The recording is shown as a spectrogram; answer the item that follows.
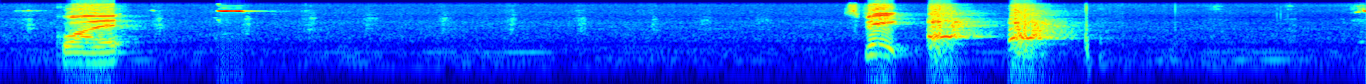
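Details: Pet dog commanded to speak and hushed by its owner: one loud bark early, then after a long pause three quick barks in a row, with the owner's repeated spoken commands between.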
